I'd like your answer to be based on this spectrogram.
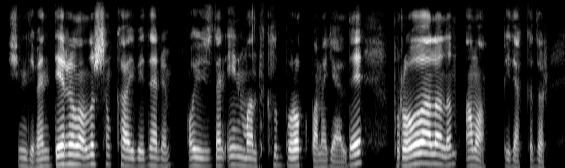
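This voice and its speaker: Fairly high-pitched yet dark and mellow in tone, a man speaks at a fairly slow pace. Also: ordinary pitch variation. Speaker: gaming YouTuber. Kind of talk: gameplay commentary.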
